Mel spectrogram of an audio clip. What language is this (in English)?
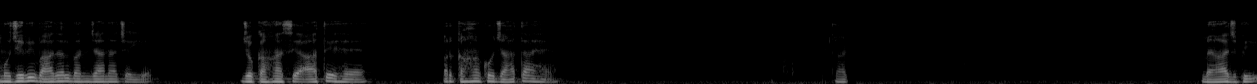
Hindi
